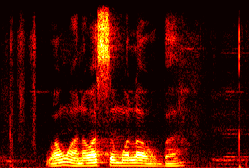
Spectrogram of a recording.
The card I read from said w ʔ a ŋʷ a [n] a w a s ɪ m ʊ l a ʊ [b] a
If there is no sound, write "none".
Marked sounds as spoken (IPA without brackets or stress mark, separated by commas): n, b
